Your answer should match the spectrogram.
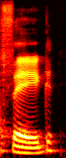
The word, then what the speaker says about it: Feig: So the director is Mr. Paul Feig. That's how you say his name.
